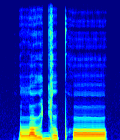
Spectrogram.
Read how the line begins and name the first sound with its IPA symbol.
lˠ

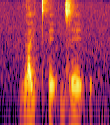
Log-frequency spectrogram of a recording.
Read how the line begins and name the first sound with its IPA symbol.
ɡ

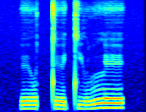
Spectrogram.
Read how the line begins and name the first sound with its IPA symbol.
ɪ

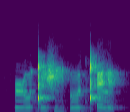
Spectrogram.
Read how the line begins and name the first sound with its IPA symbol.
ɹ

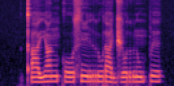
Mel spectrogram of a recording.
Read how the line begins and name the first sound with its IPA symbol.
kʼ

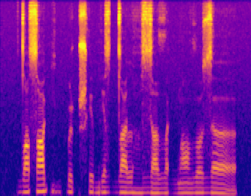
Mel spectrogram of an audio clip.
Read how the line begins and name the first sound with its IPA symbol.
dˤ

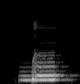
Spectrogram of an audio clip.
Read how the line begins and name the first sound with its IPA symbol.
ɡ͡b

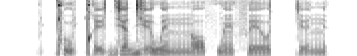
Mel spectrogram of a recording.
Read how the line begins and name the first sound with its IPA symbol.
ǃ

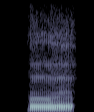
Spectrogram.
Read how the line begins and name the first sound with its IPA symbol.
ɤ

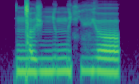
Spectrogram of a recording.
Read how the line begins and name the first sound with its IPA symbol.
ŋ͡ǀ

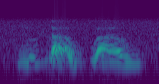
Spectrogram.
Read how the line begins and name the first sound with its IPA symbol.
n̪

